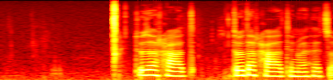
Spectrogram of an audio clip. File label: "rhad", Welsh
